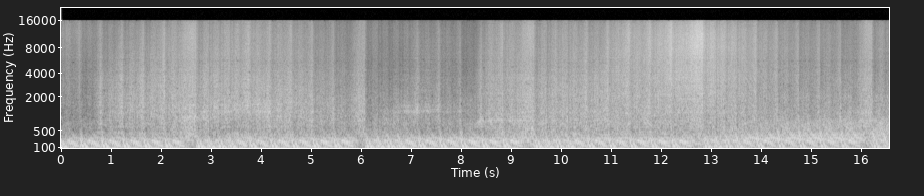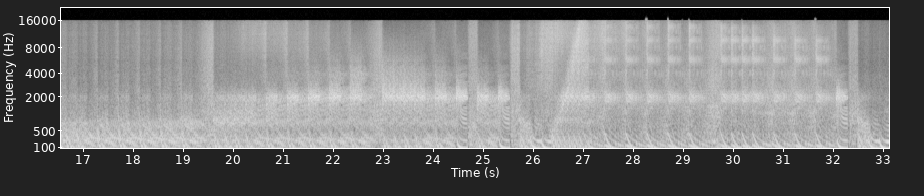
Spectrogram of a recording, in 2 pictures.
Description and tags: Rhythmic Noise 4 Rumbling Suspense
Rhythmic Noise 3, with a filtered Hardcore Gabber Kick on the background.
bassdrum, beat, destruct, destruction, digital, error, filter-automation, filtered, filter-sweep, filter-sweeping, gabba, gabber, hardcore, interference, kick, kickdrum, noise, noisy, pain, painfull, rhythm, rhythmic, rhytm, scraped, scraping, sidechain-automation, sidechain-compressed, sidechain-compression, sidechain-compressor, static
